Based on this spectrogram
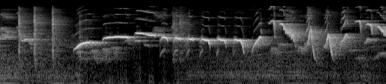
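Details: White-rumped shama song used to stimulate a shama to sing, a rising whistle into a long level tone, then quick bright notes dropping steeply in pitch, repeated several times.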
